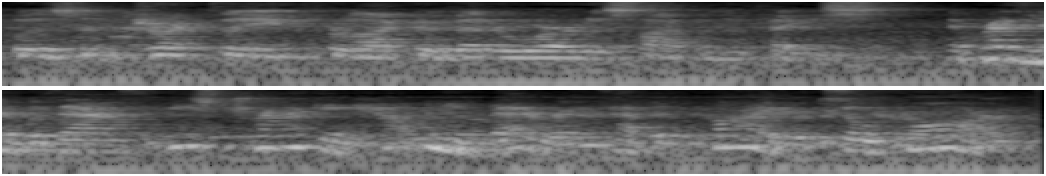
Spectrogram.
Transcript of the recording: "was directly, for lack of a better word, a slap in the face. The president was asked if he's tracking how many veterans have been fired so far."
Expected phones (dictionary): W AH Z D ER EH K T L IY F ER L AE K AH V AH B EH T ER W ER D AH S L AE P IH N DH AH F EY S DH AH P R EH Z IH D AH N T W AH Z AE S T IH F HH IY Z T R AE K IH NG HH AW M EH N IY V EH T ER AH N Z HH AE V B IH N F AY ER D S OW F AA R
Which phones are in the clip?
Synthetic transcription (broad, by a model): W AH Z D ER EH K T L IY F ER L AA AH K AH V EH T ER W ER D AH S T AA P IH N DH AH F EY S DH AH P R EH Z IH D AH N T W AH Z AE S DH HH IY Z T R AE K IH NG HH AW M EH N IY V EH T ER AH N Z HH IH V B IH N F AY ER D S OW F AA R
